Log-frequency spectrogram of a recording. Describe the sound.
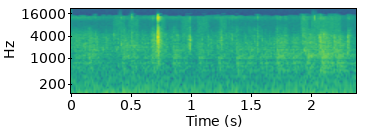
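Vehicle driving down a dirt road with loose running boards flopping around in the back, giving a steady, loud low rumble throughout with a few faint rattles and no voices.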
